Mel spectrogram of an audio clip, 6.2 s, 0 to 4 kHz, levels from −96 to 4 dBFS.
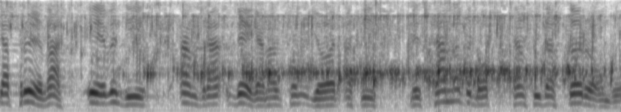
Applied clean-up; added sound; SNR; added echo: none; Fill (with liquid) / Trickle, dribble; 0 dB; none.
